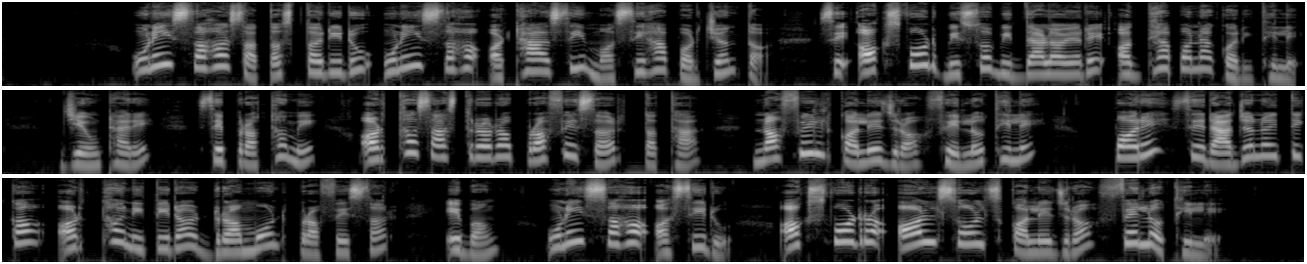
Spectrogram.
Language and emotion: Odia, neutral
